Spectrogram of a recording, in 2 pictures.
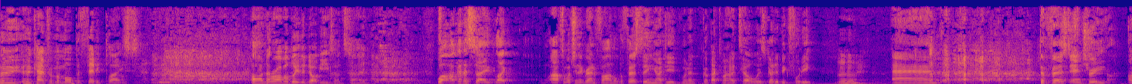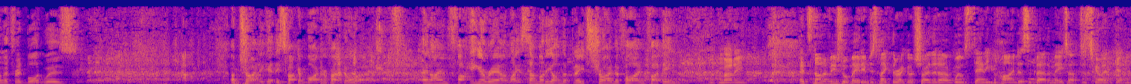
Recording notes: Live Post Grand Final Event. The 2nd annual post Grand Final live event.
